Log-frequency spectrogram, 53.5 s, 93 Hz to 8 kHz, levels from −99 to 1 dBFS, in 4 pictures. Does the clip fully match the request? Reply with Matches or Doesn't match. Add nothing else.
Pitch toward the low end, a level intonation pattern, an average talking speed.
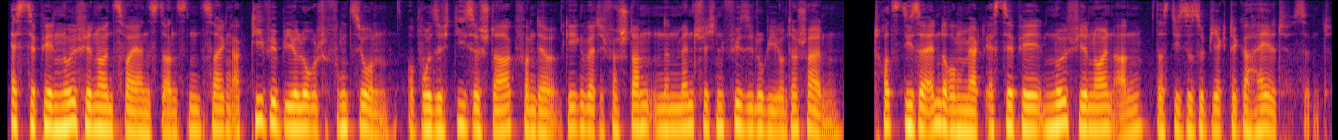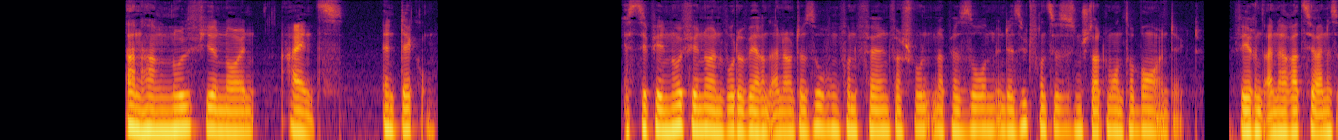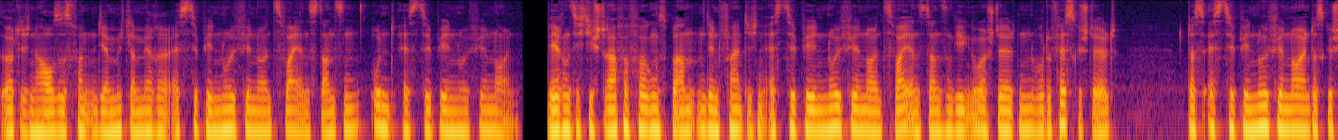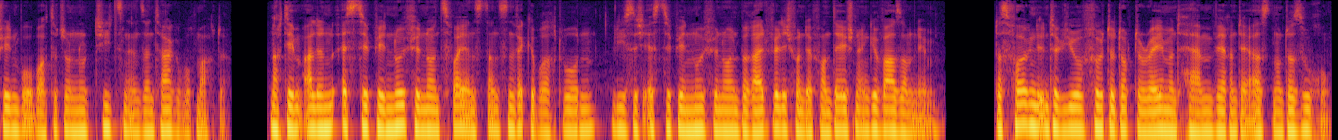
Doesn't match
